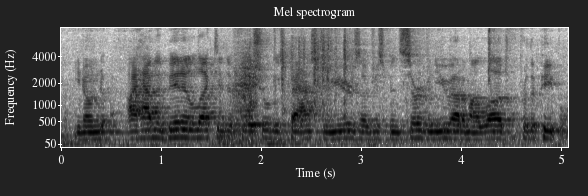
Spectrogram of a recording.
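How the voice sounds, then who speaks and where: In a room with audible echo and noticeable background noise, a man talks very fast in a fairly high, flat monotone. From Oklahoma. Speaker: political candidate. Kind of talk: political debate.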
